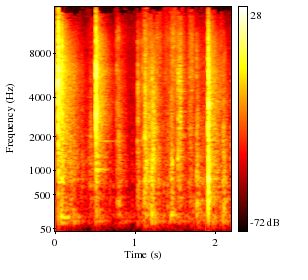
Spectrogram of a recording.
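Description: Hard plastic toy parts clicking and clattering as the blue inner section of the MP-44 Optimus Prime trailer is slid out of the grey trailer shell and its jointed arm is moved. Sharp clicks come at the start, about halfway and just before the end, with a lighter rattle between them.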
